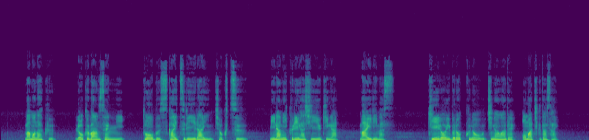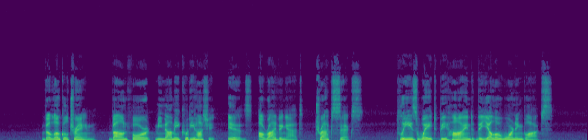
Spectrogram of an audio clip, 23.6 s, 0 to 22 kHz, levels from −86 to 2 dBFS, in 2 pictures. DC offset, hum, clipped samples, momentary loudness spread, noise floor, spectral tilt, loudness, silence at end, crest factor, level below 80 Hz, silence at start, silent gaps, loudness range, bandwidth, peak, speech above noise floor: under 0.1%; none; under 0.1%; 14 LU; -64 dBFS; -6.5 dB/octave; -21 LUFS; 0.75 s; 20 dB; -64 dBFS; 0.5 s; none; 4 LU; 13 kHz; -2 dBFS; 44 dB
